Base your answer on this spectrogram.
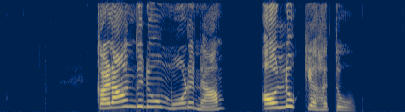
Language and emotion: Gujarati, neutral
